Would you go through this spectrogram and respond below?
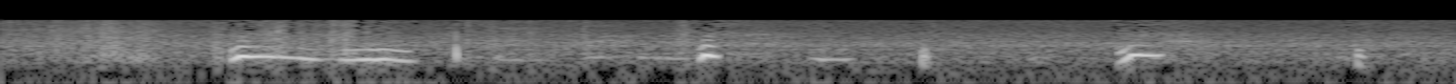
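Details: Pet cat asleep on a lap, dreaming, giving a soft snore: low, voiced, squeaky descending tones about every two seconds, some breaths longer and wavering, in a quiet indoor room.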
